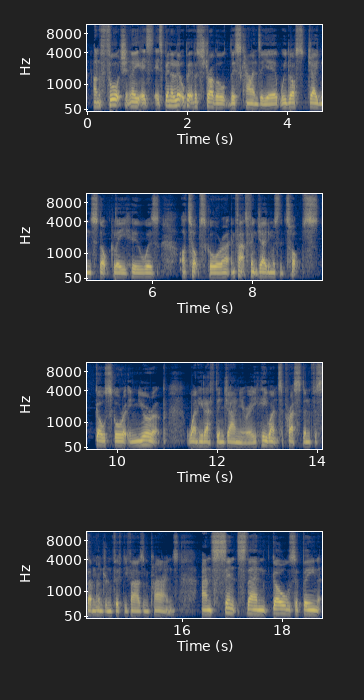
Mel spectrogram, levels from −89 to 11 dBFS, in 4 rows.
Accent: British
